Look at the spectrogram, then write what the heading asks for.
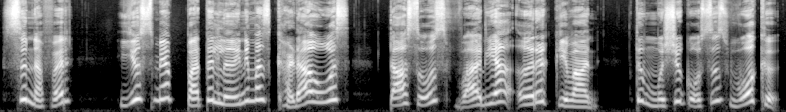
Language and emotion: Kashmiri, disgusted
